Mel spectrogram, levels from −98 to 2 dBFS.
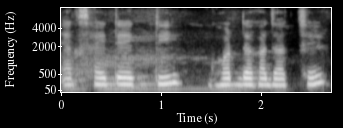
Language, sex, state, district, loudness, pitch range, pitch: Bengali, female, West Bengal, Cooch Behar, -16 LUFS, 185-200 Hz, 190 Hz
